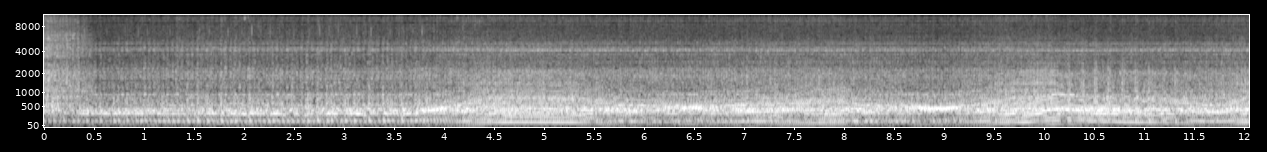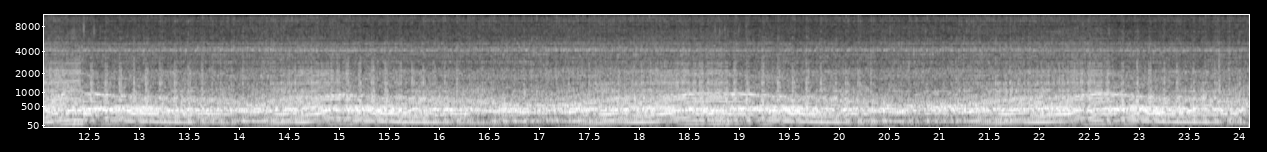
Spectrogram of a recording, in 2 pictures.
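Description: Scooter engine running on its centre stand in a test run after the variator cover has been refitted: steady idle at first, then from about four seconds in it is revved up and down over and over, roughly every two seconds. The owner judges that it seems to run normally now.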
